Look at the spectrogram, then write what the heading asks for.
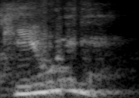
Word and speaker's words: Kiwi: Name is is it pronounced kiwi? Like the fruit kiwi?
